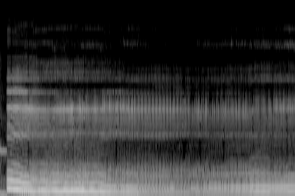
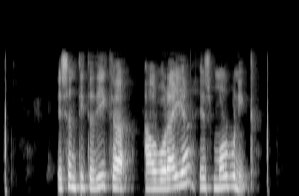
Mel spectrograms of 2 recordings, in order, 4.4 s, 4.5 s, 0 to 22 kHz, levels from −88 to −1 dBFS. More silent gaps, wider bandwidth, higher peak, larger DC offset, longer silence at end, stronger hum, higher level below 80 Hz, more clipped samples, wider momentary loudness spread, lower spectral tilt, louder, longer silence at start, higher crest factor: neither; first, 9 kHz vs 7.4 kHz; second, -12 dBFS vs -2 dBFS; neither; second, 0 s vs 0.7 s; neither; first, -48 dBFS vs -58 dBFS; neither; about the same, 12 LU vs 14 LU; first, -8.5 dB/octave vs -5 dB/octave; second, -28 LUFS vs -16 LUFS; about the same, 0 s vs 0.05 s; about the same, 16 dB vs 16 dB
